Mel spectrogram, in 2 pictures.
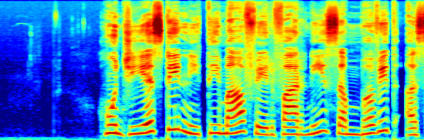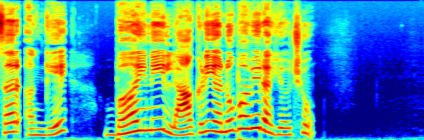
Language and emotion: Gujarati, fearful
